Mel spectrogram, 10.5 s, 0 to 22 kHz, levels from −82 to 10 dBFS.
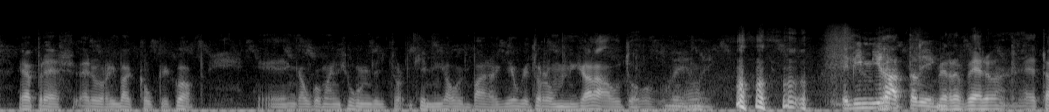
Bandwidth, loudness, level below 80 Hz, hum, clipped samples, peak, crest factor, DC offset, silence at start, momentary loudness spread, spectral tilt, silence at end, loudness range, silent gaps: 8 kHz; -24 LUFS; -34 dBFS; none; under 0.1%; -2 dBFS; 20 dB; under 0.1%; 0 s; 14 LU; -9 dB/octave; 0 s; 10 LU; none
